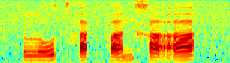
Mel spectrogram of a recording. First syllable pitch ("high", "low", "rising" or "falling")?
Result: rising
